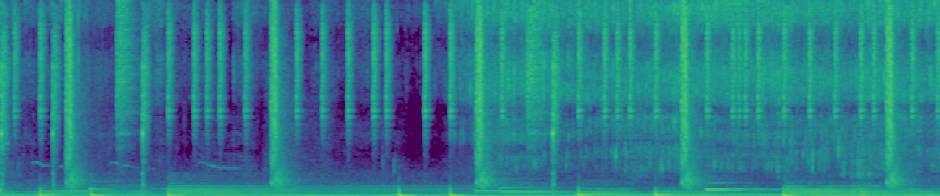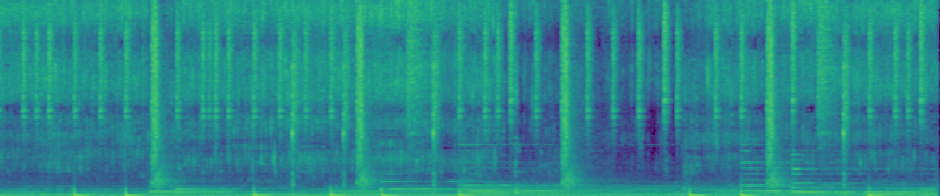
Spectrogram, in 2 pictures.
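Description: Garden plants being watered produce soft, irregular splashes and drips of water falling on leaves and soil, quiet and close, with no talking.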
